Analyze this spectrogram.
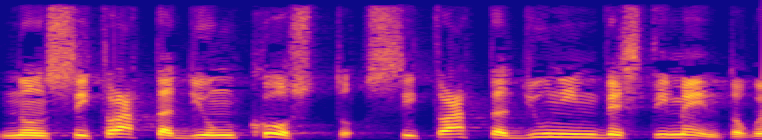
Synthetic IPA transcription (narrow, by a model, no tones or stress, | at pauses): nonsit̪ɾat̪ːad̪iuŋkʰost̪osit̪ɾat̪ːad̪iuniɱvest̪iment̪okw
